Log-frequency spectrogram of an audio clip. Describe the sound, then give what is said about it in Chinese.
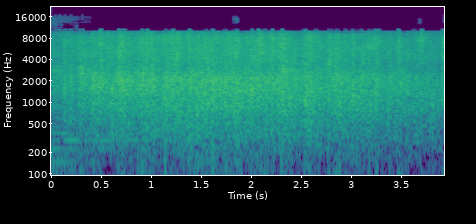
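An audience applauds to welcome a guest, a steady dense burst of clapping that stays loud and even for about four seconds. “来，大家热烈欢迎一下。”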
